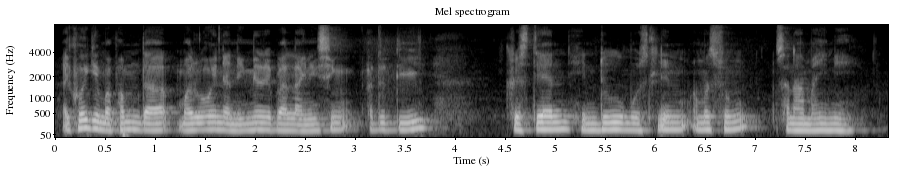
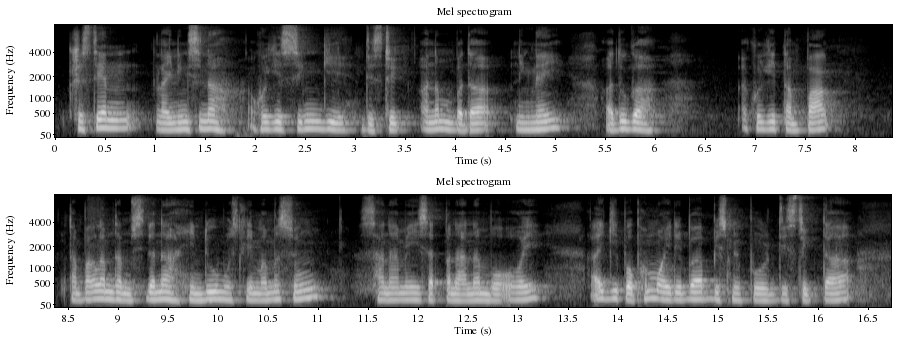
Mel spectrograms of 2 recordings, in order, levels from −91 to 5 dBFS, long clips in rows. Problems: background sounds at intervals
